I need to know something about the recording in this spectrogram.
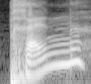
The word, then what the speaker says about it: prennent: Okay, so you can notice that the first E of prennent is pronounced like E, E. And the reason for that is that you've got a double N after that, so it changes the pronunciation of the E.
